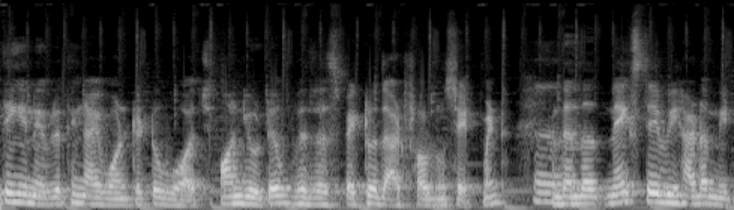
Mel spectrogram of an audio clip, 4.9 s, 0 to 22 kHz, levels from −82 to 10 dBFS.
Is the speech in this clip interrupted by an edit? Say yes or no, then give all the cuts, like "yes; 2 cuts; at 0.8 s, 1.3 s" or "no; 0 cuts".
no; 0 cuts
